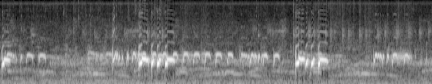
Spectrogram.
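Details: Local silver zebra dove in active song, used to stir quiet doves into singing: runs of soft, hooked cooing notes at a steady pitch, broken by louder rolling bursts, with pauses between phrases.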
